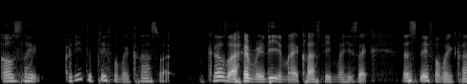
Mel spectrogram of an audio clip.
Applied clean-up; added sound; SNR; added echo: none; none; none; none.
